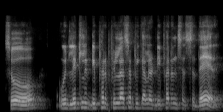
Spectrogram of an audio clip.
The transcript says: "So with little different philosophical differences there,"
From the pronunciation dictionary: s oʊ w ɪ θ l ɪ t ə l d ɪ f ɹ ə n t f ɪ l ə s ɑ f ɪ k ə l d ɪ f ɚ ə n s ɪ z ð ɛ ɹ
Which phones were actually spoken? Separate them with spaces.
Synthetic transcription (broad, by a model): s oʊ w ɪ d l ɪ t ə l d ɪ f ə t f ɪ l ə s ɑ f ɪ k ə l d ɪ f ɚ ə n s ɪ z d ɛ ɹ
